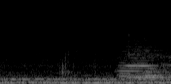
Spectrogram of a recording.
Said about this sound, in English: You can probably hear the train.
